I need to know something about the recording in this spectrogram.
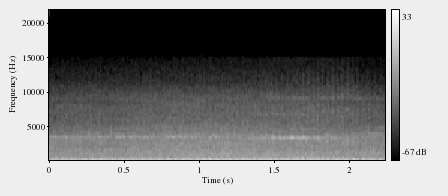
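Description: Motorcycle engine running steadily at low speed in dense traffic, with the low rumble of surrounding car and scooter engines.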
